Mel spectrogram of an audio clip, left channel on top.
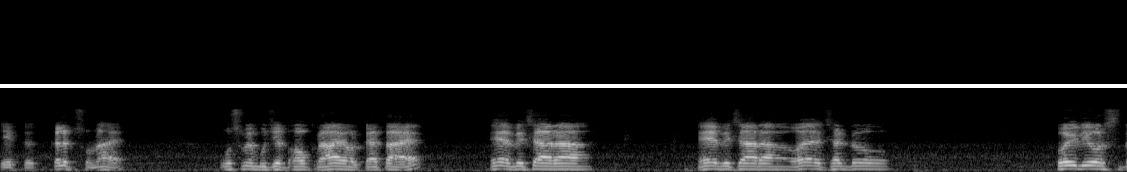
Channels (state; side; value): silent; left; 61 dB below the other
